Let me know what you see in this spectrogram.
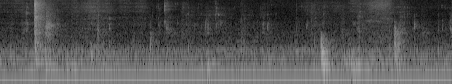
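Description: A person chewing a mouthful of stuffed sweet potato, with faint mouth sounds and a few short clicks about half a second, four and five seconds in.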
